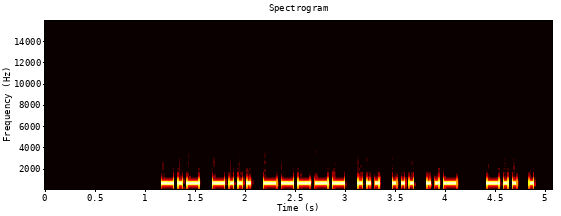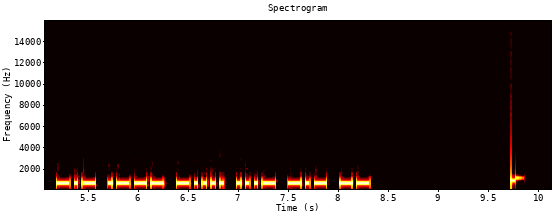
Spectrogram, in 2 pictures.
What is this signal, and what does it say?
Morse code, heard as a keyed tone, about 28 wpm, 700 Hz. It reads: KB0SSU DE KJ6VKM
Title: USA Callsign DE Callsign - 6 Characters - 28wpm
